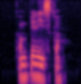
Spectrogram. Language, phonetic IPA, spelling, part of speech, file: Polish, [ˌkɔ̃mpʲjɛˈlʲiskɔ], kąpielisko, noun, LL-Q809 (pol)-kąpielisko.wav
